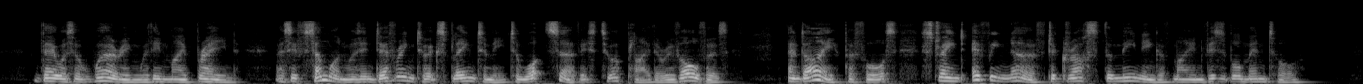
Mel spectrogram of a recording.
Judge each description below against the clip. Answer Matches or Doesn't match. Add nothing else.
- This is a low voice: Matches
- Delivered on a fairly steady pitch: Doesn't match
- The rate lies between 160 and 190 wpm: Matches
